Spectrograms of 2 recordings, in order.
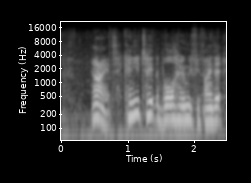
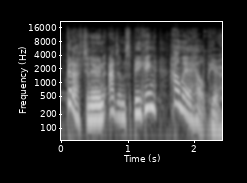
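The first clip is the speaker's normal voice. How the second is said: higher, upbeat phone greeting; polite and friendly; 6 semitones higher than usual. Shown as a demonstration. Worker answers phone at work, polite friendly greeting. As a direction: answer the work phone nicely, pitch lifted. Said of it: "just be polite, nice and friendly".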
